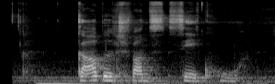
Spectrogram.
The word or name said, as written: Gabelschwanzseekuh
